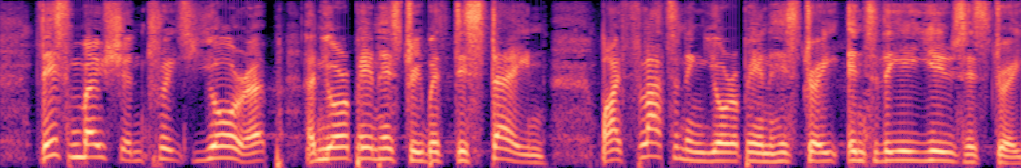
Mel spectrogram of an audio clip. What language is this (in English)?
English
